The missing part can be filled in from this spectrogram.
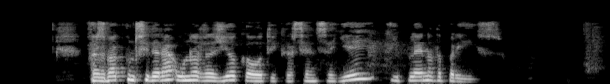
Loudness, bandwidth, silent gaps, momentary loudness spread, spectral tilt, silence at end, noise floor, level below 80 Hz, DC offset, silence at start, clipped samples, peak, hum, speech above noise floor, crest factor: -14 LUFS; 8.2 kHz; none; 18 LU; -5.5 dB/octave; 1.15 s; -74 dBFS; -52 dBFS; under 0.1%; 0.55 s; under 0.1%; 0 dBFS; none; 61 dB; 14 dB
